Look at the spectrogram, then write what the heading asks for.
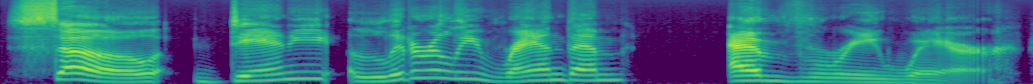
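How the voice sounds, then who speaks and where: A woman's voice: medium pitch, big pitch swings, slow, no echo, studio quality. A woman hosting a podcast, sharing anecdotes and advice in a conversational way. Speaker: podcast host.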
